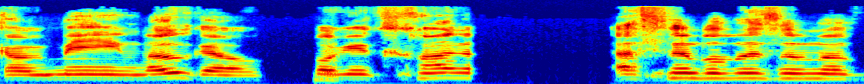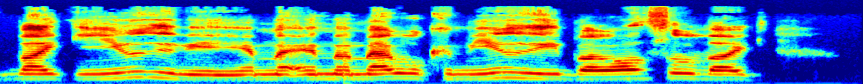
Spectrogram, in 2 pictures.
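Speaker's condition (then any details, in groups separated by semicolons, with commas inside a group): Cerebral palsy; congenital, lack of oxygen at birth, stroke-like state, left side of body, walks unassisted with limp; pulled groin muscle in bowling league, cannot walk, uses walker, band helps on and off stages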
